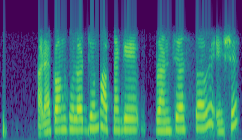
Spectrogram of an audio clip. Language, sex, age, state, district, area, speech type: Bengali, female, 30-45, West Bengal, Kolkata, urban, conversation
